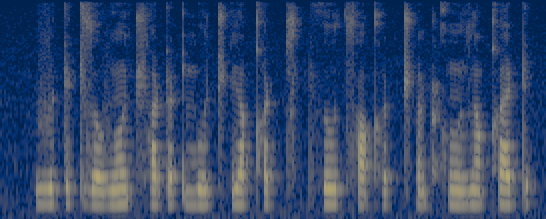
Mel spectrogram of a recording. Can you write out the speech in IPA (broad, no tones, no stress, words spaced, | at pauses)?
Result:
viʈiʈzovõ t͡ʃʰɒʈɒʈmu t͡ʃʼi qʰuʈt͡ɕiʈθu t͡sʰɒkʰoʈt͡ʃʼõʈkʰũ zũqʰiʈ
